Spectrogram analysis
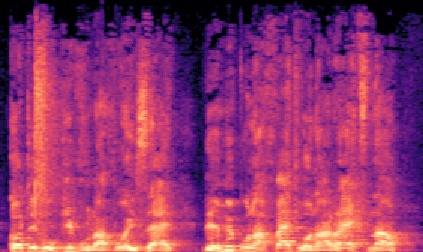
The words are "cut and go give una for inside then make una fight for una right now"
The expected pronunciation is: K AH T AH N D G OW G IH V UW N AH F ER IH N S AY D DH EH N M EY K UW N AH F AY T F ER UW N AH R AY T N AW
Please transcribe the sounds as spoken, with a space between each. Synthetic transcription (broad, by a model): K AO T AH G OW G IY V UW N AH F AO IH S AY D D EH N M EY K UW N AH F AY T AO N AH R AY T N AW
